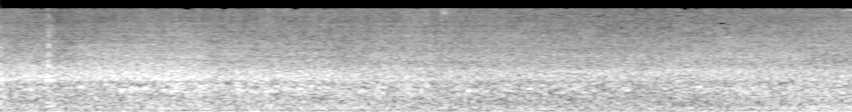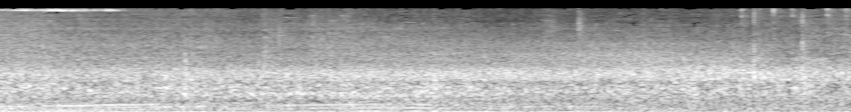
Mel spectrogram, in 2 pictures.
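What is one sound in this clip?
A car engine hums as a car pulls away nearby.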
